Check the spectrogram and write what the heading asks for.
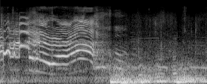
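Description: A high, wavering chant call for about a second, then the chousa drum float's big taiko drum beats starting up again in a steady, quick rhythm.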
